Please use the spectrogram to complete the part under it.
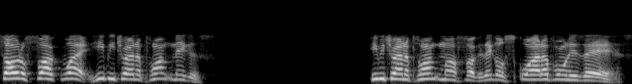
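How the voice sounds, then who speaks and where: Hoarse man ranting hotly. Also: very high voice, normal speed, no echo. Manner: heated, profane, combative ranting. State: hoarse, losing his voice. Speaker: boxing commentator. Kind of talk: live rant vlog. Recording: tinny phone-like line, dry.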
